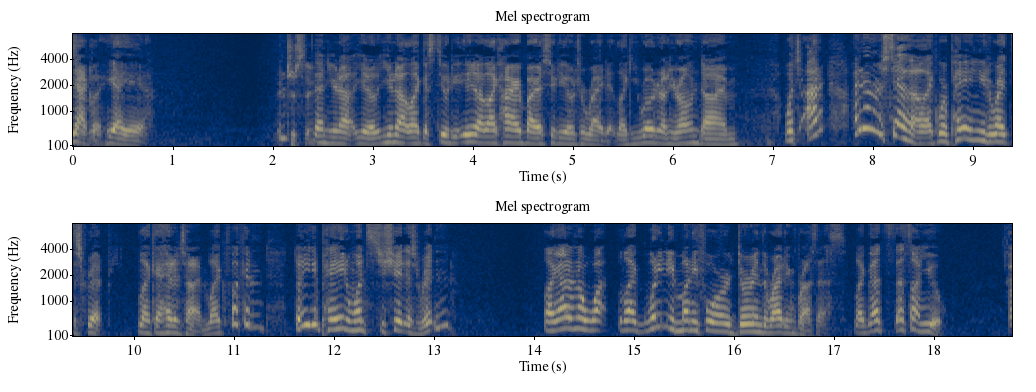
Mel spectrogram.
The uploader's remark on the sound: Talk nonsence while driving to get ice cream.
